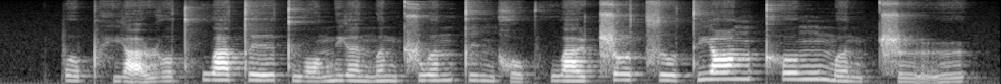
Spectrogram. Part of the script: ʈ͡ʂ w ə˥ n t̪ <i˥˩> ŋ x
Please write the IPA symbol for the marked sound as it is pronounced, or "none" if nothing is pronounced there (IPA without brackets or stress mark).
i˥˩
